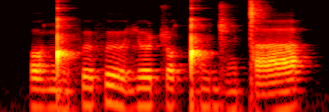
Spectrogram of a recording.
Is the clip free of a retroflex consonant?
no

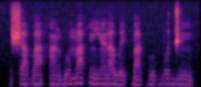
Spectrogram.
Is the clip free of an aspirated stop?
yes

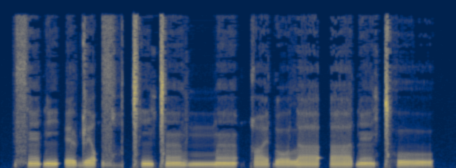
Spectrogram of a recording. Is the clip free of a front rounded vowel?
yes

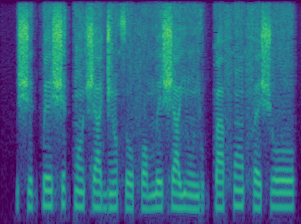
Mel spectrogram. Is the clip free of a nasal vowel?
no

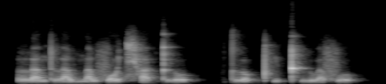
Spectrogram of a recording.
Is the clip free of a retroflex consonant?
yes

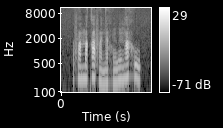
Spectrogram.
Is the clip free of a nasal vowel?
no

